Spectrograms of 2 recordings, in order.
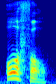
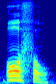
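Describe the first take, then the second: First: The L is pronounced as a clear L. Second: The L sounds like a W. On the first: "pronounce the L the true L way" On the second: "I tend to pronounce the L like an L, like a W sound"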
